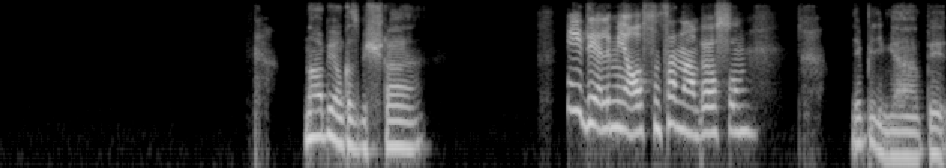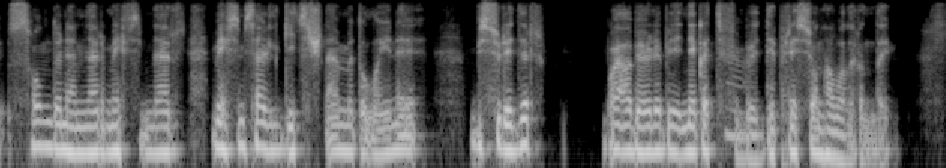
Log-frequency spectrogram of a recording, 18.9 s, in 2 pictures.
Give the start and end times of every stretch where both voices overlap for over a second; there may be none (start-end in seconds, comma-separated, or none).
none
